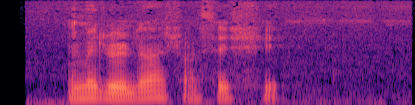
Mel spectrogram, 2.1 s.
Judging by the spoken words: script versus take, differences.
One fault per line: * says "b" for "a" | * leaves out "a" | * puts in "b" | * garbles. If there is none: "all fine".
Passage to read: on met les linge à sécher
* says "le" for "les"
